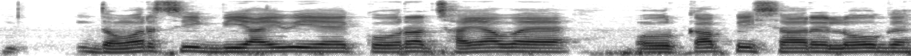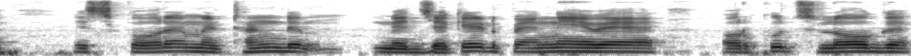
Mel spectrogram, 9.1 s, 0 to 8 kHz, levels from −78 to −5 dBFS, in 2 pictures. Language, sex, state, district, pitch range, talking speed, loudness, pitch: Hindi, male, Rajasthan, Bikaner, 145-160 Hz, 170 wpm, -16 LUFS, 155 Hz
